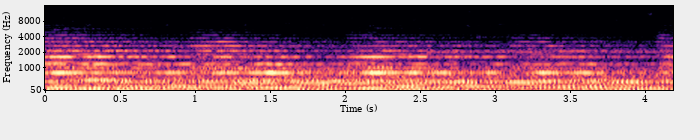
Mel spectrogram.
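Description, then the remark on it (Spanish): A bell resonates with a steady, lingering hum of overlapping tones, its ringing sustained throughout at a moderate level, sounding distant, ringing out over the middle of a body of water, with no voices present. “Desde entonces, muchos pescadores y gente que vive a los alrededores cuentan que cada Viernes Santo por la madrugada, e incluso también en Día de Muertos, se escucha replicar una campana a lo lejos, en medio de este enigmático cuerpo de agua.”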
